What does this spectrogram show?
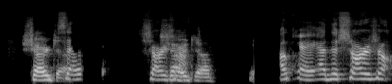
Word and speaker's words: Sharjah: Pronouncing that correctly, the Sharjah Architectural It's Sharjah. Sharjah.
